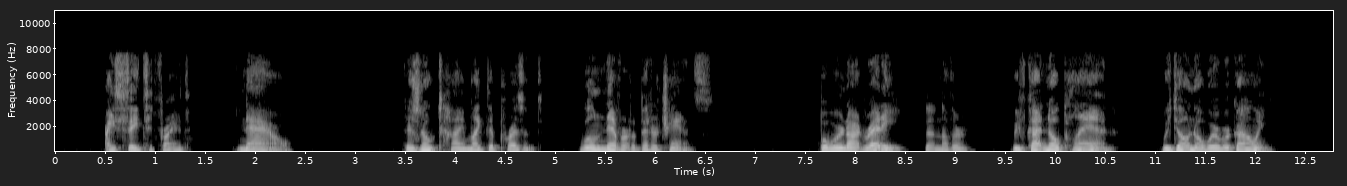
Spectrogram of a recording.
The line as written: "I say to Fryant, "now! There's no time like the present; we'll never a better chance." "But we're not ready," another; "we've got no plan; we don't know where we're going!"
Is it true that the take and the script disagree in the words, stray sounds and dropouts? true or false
false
